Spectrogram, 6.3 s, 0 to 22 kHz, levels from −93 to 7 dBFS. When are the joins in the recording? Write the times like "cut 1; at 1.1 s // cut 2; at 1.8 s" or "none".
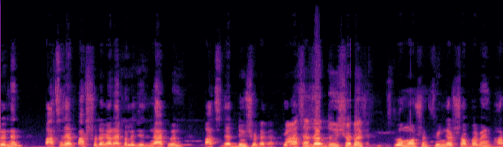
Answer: cut 1; at 4.5 s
